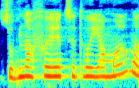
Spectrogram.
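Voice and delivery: eager, hopeful, high-pitched voice. She asks the plush lion a question: hopeful question. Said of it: "запитала Аня з надією".

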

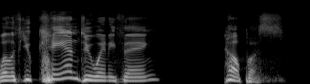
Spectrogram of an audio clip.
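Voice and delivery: put-on sarcastic, frustrated, snarky tone. Retelling a desperate father's plea to Jesus: imitating a sarcastic, frustrated plea. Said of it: "that's a little too sarcastic and snarky".

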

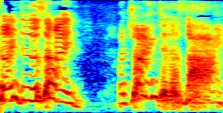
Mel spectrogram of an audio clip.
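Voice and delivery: mock exasperated yell, high, loud and exaggerated.

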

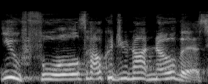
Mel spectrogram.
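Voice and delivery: harsh, judgmental scolding. Explaining a passage, acting out one possible reading in a judgy way. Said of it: "read this passage in a very sort of judgy way".

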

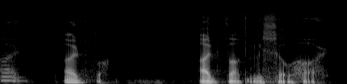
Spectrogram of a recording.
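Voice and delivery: slow, breathy, nearly whispered delivery. Describing a film scene, imitating Buffalo Bill putting on lipstick. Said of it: "Buffalo Bill's like, he's putting on his lipstick".

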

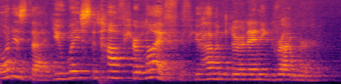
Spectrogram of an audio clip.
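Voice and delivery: ordinary talk, nothing marked

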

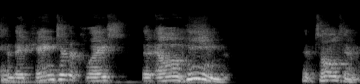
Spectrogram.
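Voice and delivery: ordinary delivery

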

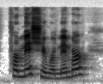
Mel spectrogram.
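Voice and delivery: plain

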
